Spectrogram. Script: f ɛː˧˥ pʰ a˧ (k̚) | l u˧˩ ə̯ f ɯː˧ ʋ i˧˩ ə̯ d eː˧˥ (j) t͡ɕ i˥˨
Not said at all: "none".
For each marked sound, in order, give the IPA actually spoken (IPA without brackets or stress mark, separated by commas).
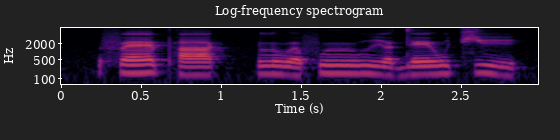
k̚, w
